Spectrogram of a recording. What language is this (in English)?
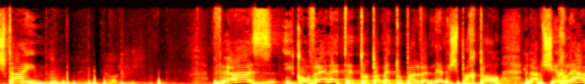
Hebrew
